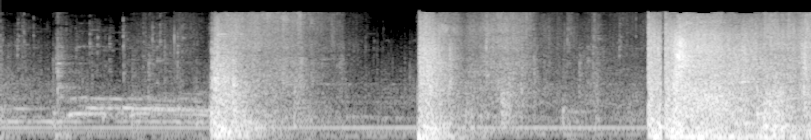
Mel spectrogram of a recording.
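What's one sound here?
A metal door rattles and bangs loudly.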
